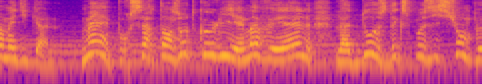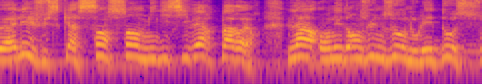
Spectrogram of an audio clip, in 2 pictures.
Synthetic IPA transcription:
ɛ̃med̪ika̰l | mɛpuʁsɛʁt̪ɛ̃zot̪χkɔliɛmaveɛlːad̪ozd̪ɛkspozisjɔ̃pøaleʒyskasɛ̃sɑ̃milisivɛʁpaʁœ̰ːʁ | laʔɔ̃nɛd̪ɑ̃zynzonuled̪ozs

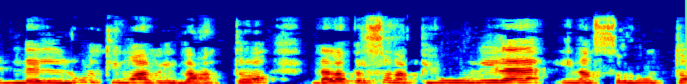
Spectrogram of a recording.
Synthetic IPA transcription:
nelːult̪imoarːivaːt̪od̪alːapersoːnapjuuːmileinasːoluːt̪o

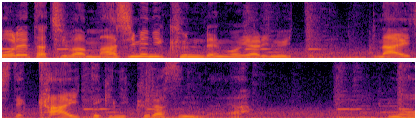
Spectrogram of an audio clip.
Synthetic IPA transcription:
o̞ɾe̞t̪at͡ɕiβamaʑime̞ɲ̟ikʰɯ̟̃nɾẽ̞ɰ̃o̞jaɾʲinɯ̟it̪e̞̰nait͡ɕi̥t̪e̞kʰait̪e̞kʲiɲ̟ikɯ̟ɾasɨ̃nd̪a̰ja̰ | no

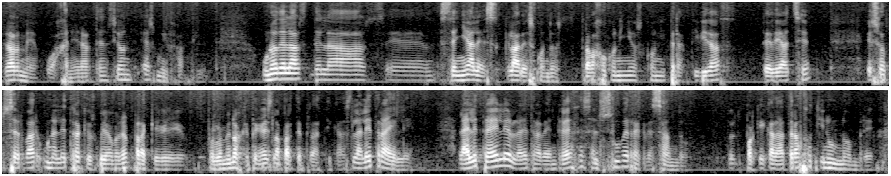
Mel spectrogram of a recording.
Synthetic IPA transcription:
t̪ɾaɾme̞oaxe̞ne̞ɾaɾt̪e̞nsjo̞ne̞zmujfaθil | unaðe̞lazðe̞laseːe̞ɲale̞sklaβe̞skwand̪ot̪ɾʔaβaxo̞ko̞nːĩɲo̞sko̞nipe̞ɾak̚t̪iβiðað | t̪eðeat͡ʃe̞ | e̞so̞βse̞ɾβaɾunale̞t̪ɾakeo̞zβojaponeɾpaɾakepoɾlo̞meno̞sket̪e̞ŋɡajzlapaɾt̪e̞pɾak̚t̪ikae̞zlale̞t̪ɾae̞le̞ | lale̞t̪ɾae̞le̞olale̞t̪ɾaβe̞ːnrealiðaθe̞selsuβe̞re̞ɣɾe̞sand̪o | po̞ɾke̞kaðat̪ɾaθo̞t̪jeneunːõ̞mbɾe̞

